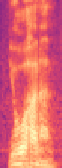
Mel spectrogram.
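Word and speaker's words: יוחנן: 히브리 발음은 요하난, 여호하난이고, 독일어로는 요한이에요.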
